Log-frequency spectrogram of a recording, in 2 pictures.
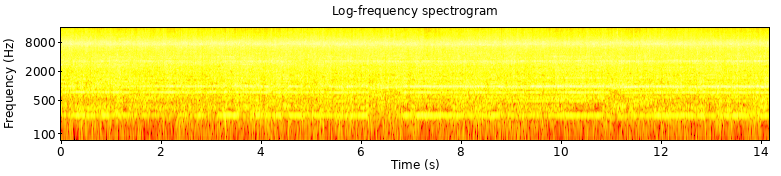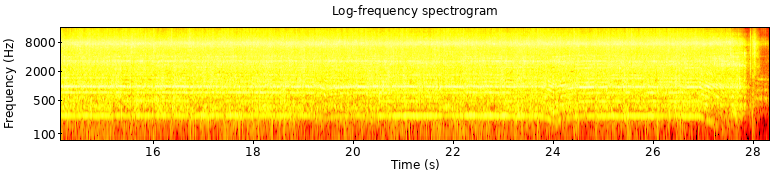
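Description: ORPAT mixer grinder's motor running at full speed, its stainless steel jar grinding a dry ingredient into powder. A steady, loud whine that sags briefly in pitch a couple of times and cuts off suddenly at the end.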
